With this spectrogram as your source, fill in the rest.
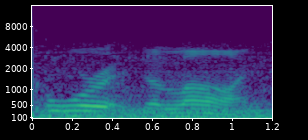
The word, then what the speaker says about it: Coeur d'Alene: Pronounced Coeur d'Alene.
